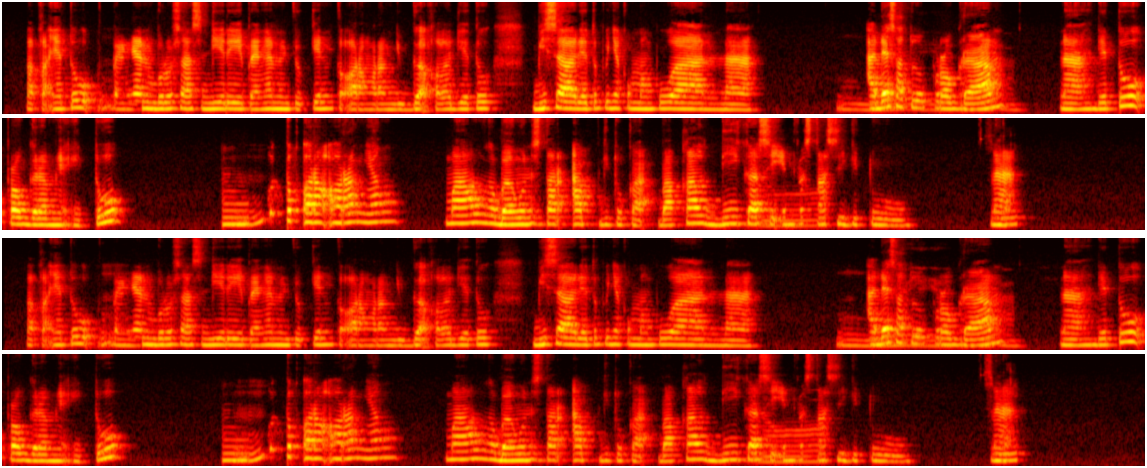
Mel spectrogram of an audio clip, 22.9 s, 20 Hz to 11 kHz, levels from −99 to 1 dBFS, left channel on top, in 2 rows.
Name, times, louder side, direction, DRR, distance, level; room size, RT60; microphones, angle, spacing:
voice 1, 0.2-7.5 8.6-10.1 10.6-12.6 13.6-13.9 14.3-15.4 15.9-20.5 21.3-21.5, left 4 dB, 30° left, 0.5 m, -32 dB
voice 2, 1.0-1.4 8.3-10.2 13.7-14.1 18.9-19.7 21.3-21.6, right 3 dB, 70° right, 0.9 m, -45 dB
13.0 x 4.9 x 7.3 m
head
